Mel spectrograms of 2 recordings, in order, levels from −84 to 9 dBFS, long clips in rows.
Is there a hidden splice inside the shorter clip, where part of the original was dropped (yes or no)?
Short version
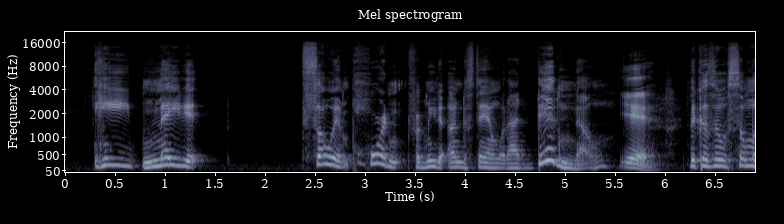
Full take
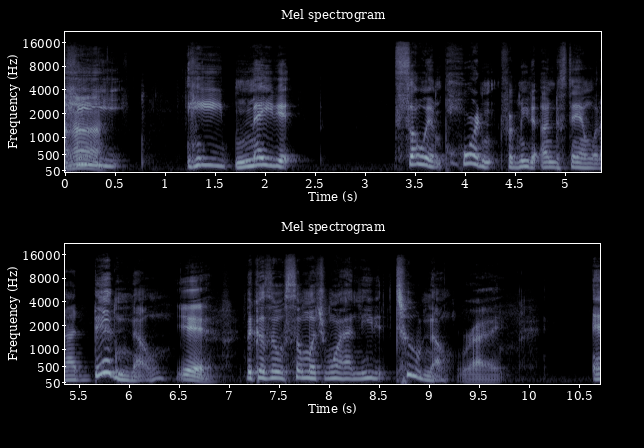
no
